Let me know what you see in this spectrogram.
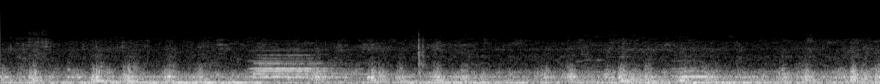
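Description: Metra commuter train running, heard from inside a passenger car: a steady low rumble with scattered wheel clicks. A train horn sounds a short chord about two and a half seconds in, and sounds again right at the end.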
